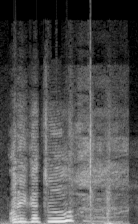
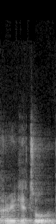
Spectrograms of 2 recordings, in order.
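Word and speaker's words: ありがとう: اللي بتنطق انجليزي غلط كلمه اريجاتو او اريجاتو جوزايمس في اللغه اليابانيه معناها شكرا جزيلا ما اسمهاش اوريجو ولا اسمها باي باي اوريجو تو خالص فبنعدل عليك اهو عشان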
